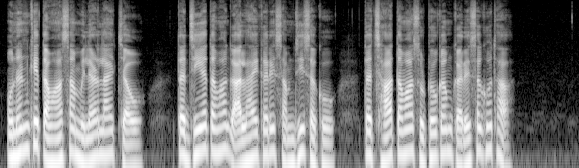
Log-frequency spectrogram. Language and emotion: Sindhi, neutral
